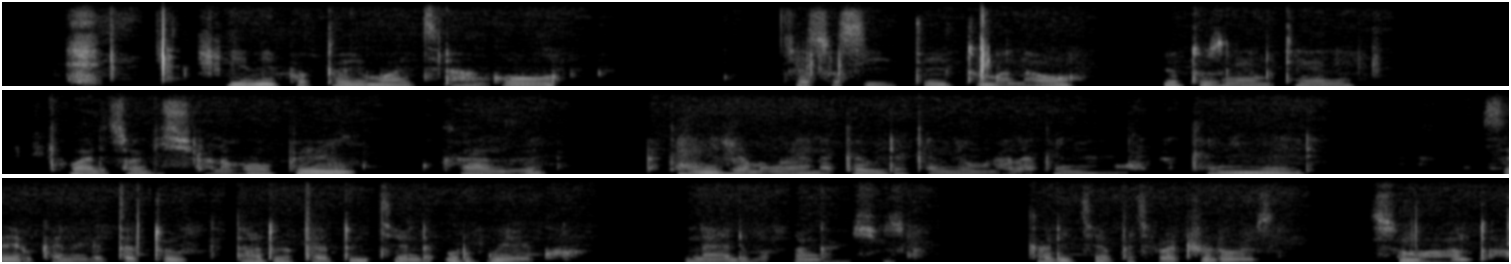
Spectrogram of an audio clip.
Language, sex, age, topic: Kinyarwanda, male, 18-24, finance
